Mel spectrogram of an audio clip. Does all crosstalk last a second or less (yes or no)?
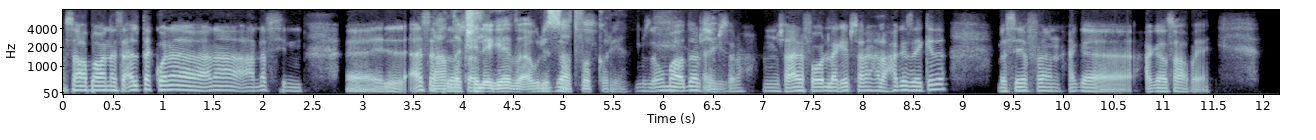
no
